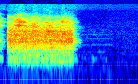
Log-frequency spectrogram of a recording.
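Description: Loud steady hiss-like noise over a video-call line for about a second, cutting off suddenly into gated silence.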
